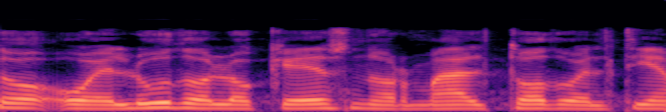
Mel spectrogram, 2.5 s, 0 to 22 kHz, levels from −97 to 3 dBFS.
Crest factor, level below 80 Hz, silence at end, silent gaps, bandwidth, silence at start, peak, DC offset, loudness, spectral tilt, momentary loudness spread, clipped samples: 14 dB; -62 dBFS; 0 s; none; 8 kHz; 0 s; -8 dBFS; under 0.1%; -22 LUFS; -7 dB/octave; 5 LU; under 0.1%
